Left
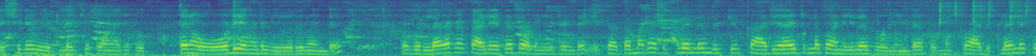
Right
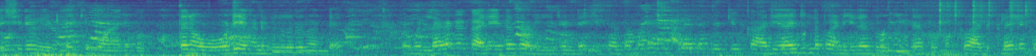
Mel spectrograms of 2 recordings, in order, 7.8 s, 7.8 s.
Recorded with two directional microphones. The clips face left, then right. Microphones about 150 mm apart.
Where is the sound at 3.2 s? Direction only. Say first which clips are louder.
Left 7 dB; 50° left (ahead or behind).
